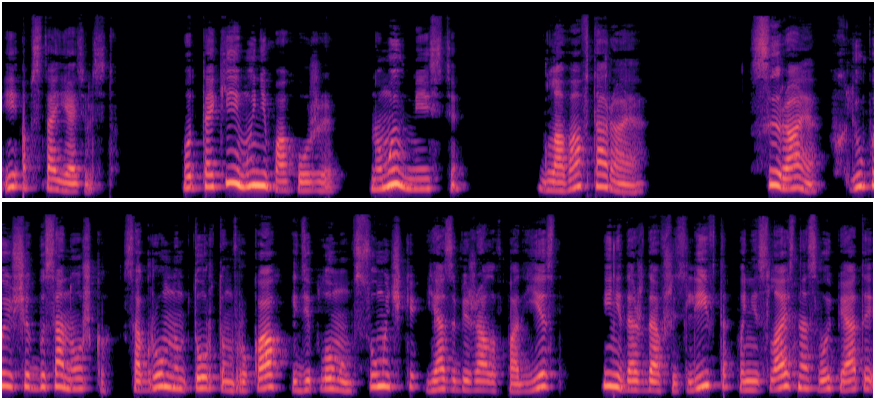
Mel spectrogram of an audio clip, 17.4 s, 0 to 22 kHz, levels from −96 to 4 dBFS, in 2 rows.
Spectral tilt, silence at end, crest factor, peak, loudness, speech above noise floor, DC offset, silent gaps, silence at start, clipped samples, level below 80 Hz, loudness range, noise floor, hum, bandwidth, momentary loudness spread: -5 dB/octave; 0 s; 20 dB; -8 dBFS; -28 LUFS; over 63 dB; under 0.1%; 1.20-1.79 s, 3.45-3.67 s, 4.69-5.34 s, 6.50-7.37 s, 14.40-14.71 s; 0 s; under 0.1%; -78 dBFS; 5 LU; under -90 dBFS; none; 16.5 kHz; 14 LU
